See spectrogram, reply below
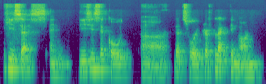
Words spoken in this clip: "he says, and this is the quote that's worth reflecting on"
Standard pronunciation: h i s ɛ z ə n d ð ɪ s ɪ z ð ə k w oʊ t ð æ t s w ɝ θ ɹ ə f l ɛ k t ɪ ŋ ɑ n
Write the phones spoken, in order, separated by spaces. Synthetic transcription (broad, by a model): h i s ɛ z ə n d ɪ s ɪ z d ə k oʊ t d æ t s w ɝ t ɹ ə f l ɛ k t ɪ ŋ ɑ n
